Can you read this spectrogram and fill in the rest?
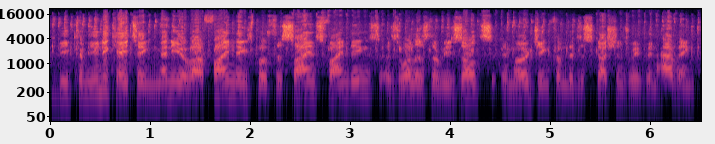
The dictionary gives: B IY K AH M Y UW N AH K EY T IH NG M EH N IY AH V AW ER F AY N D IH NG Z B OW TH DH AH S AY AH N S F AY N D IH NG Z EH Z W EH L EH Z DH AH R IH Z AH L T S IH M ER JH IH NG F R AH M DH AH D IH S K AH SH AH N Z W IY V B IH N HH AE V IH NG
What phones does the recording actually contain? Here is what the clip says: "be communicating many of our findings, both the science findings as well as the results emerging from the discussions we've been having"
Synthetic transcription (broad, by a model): B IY K AH M Y UW N AH K EY T IH NG M EH N IY AH V AW ER F AY N D IH NG Z B OW TH DH AH S AY AH N S F AY N D IH NG Z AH Z W EH L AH Z DH AH R IH Z AH L T S IH M ER JH IH NG F R AH M DH AH D IH S K AH SH AH N Z W IY V B IH N HH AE V IH NG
